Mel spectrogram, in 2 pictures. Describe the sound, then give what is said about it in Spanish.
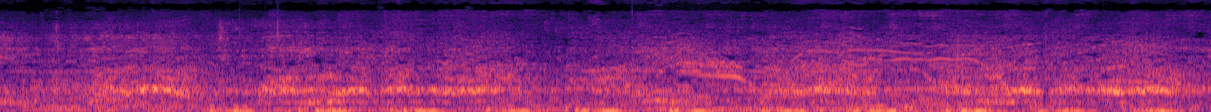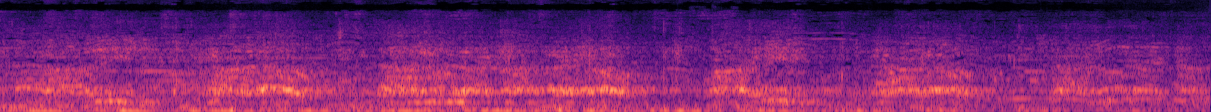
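A large crowd of Barça football fans at a celebration party chants loudly and continuously in unison, with chants aimed at Madrid. The sound is a dense roar of many voices with rhythmic swells, steady throughout. “Y evidentemente, en una fiesta de celebración del Barça, no podían faltar los cánticos dirigidos a Madrid.”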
